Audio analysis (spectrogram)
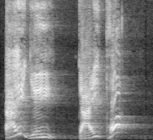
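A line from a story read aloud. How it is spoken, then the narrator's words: Furious, coughing. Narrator (Vietnamese): Chu Nguyên Chương rất là tức giận, tức giận dâng lên ở cổ họng không ngớt ho khan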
